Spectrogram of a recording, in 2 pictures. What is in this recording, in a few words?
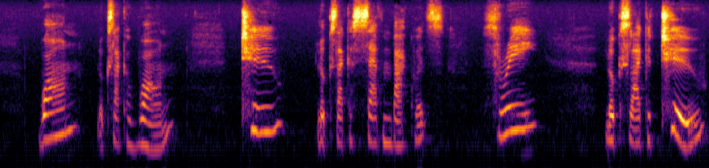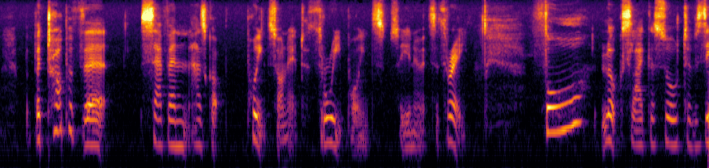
arabic numbers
